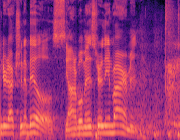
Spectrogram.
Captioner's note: applause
